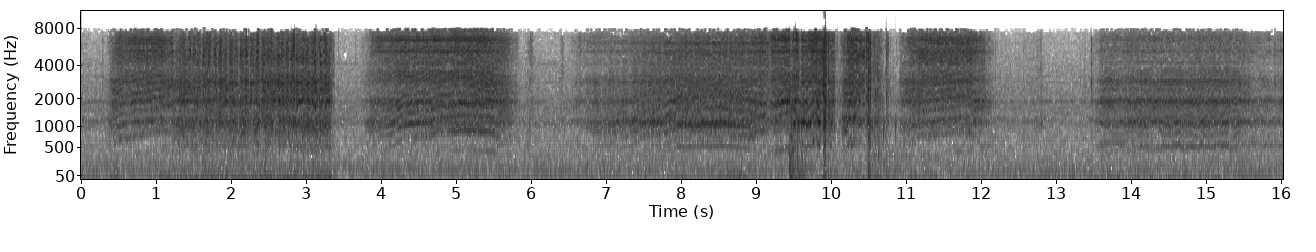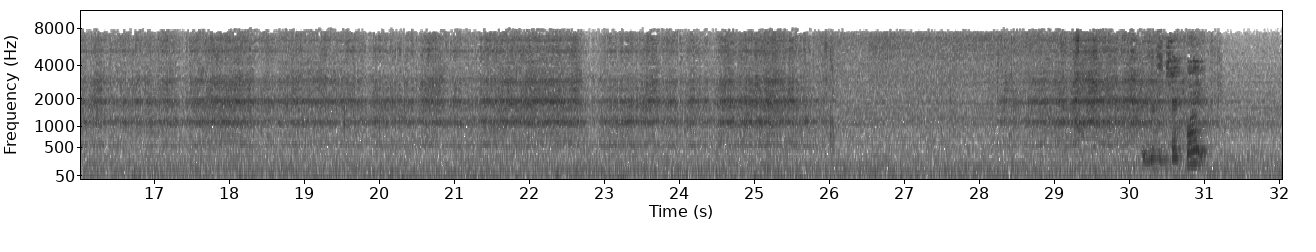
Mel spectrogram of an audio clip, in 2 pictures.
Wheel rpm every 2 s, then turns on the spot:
80, 80, 80, 50, 110, 70, 20, 40, 30, 30, 30, 30, 20, 0, 30, 20.
none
